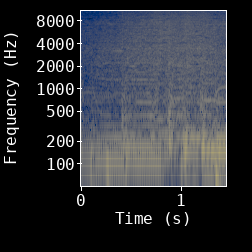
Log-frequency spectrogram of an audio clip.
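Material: Nothing is struck.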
